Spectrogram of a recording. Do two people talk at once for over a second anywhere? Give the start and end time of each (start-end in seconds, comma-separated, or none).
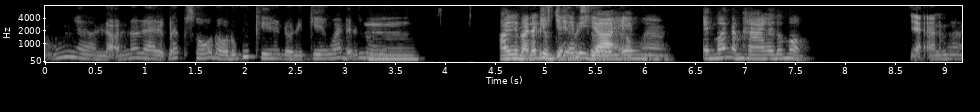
4.9-6.2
